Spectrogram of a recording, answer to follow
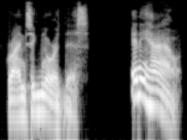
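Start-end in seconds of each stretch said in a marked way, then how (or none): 1.6-2.3 higher, pleased with himself; smug lead-in. Acted. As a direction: savour your little victory. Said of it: "he said smugly".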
